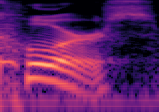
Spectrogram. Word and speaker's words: Coors: How do you pronounce it again? – Coors. Rhymes with doors.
